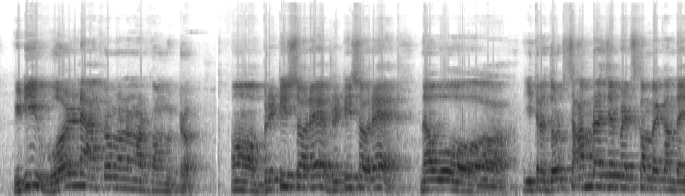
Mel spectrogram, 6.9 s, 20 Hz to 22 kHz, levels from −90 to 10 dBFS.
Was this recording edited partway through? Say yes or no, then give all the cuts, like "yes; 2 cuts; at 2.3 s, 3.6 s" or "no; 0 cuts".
yes; 1 cut; at 2.2 s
